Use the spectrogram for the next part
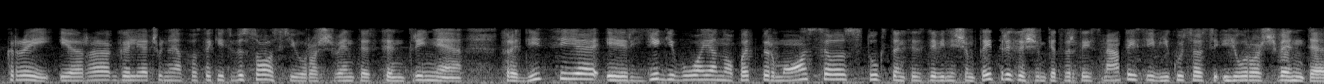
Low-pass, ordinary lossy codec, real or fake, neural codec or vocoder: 5.4 kHz; AAC, 24 kbps; real; none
